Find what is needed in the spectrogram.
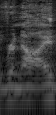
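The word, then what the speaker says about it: Renai: want to point out there's no way you pronounce your name Renee because it's actually renei the way it's spelled in the credits oh my God thank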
